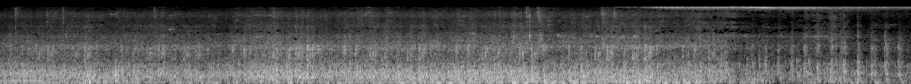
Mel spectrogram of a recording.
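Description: Passenger coaches of a fast Indonesian train passing close by: a steady rush of steel wheels on the rails with rapid clickety-clack over the rail joints. It is very fast.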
